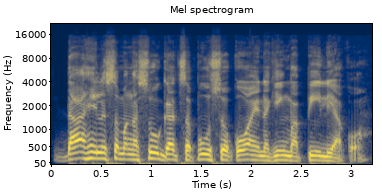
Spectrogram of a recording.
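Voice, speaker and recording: A man's voice: medium pitch, brisk, no room sound, studio quality. A man reading a first-person love story as scripted narration, in the role of a radio storyteller.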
